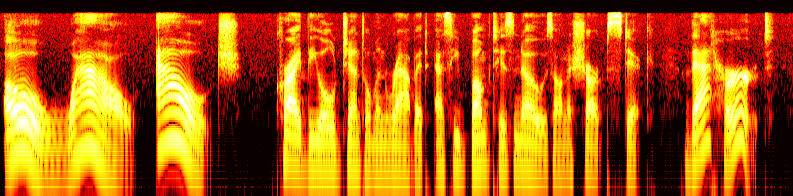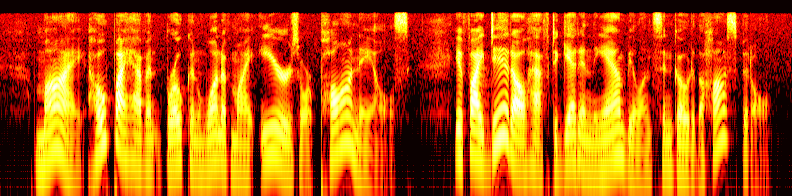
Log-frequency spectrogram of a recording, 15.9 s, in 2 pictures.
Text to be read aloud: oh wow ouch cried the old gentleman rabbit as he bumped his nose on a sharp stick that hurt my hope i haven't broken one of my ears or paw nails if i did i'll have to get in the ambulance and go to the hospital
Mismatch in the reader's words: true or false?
false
